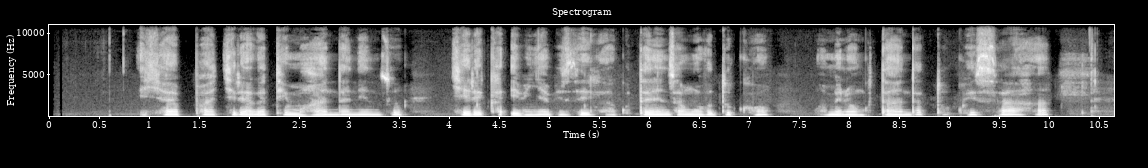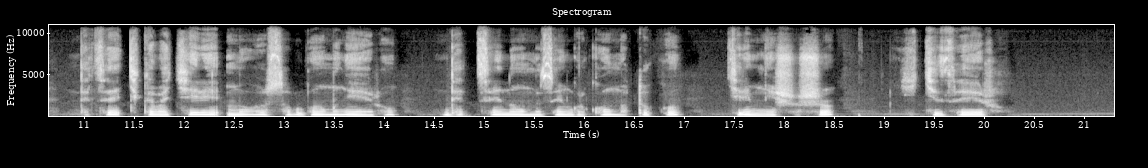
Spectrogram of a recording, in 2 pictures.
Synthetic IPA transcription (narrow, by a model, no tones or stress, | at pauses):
icaːpʰaciɾihaɡatijumuhaːndaninzu | ce̞ːɾe̞kʰaʔiβiɲaβiziɡaku̥taɾe̞ːnzamŋuβudukʰo̞ | wamiɾo̞ːŋɡotaːndatukwiːsaha | nde̞t͡se̞ci̥kaβacʰiɾimuβuso̞bɡuːmŋe̞ːɾo | nde̞t͡se̞no̞mumuzeːŋɡuɾukʰowumutukʰu | ciɾimŋiːʃuʃo̞ | jicize̞ɾo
